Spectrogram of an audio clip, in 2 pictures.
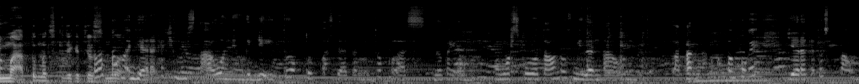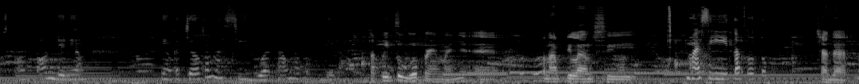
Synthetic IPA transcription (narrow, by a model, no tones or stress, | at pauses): umat̪umasɪ̥kəd͡ʒakət͡ʃɪlalaaŋaʔd͡ʒaɾakjat͡ʃumansə̥t̪aʊnjaŋɡədɛit̪uwak̚t̪upasdat̪əŋit̪ukəlas | dakajaʔomʊ | omʊrsə̥pulʊht̪aʊnt̪awsəmbilant̪aɦʊnɡit̪u | lapant̪aʊsaŋpukajd͡ʒaɾakjat̪usət̪aʊnsə̥t̪aʊnt̪aʊndanjaŋ | jaŋkət͡ʃɪlt̪umasɪhduat̪aʊnat̪awt̪iɡat̪aɦʊnt̪apit̪uɡuapamaɲaʔəpənampilansi | masɪht̪ərt̪ut̪ʊp̚ | t͡ʃadar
